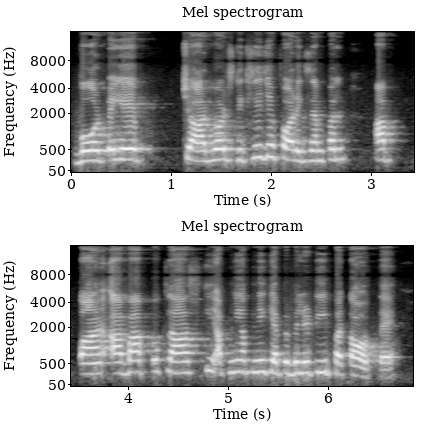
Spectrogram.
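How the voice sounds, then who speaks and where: A woman's voice: high-pitched, fairly even intonation, moderate pace, poor audio. A woman who runs a school, giving a patient instructional talk to teachers and spelling out examples. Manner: patient, repeats and spells out examples, code-switches into English. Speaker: teacher trainer and school owner.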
